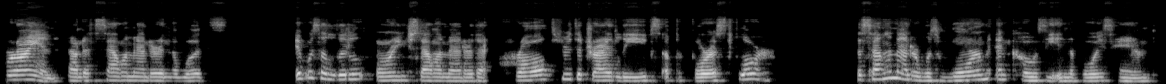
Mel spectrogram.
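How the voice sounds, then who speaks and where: A woman, a recess teacher, reading a picture book aloud to children in a calm, gentle way. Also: fairly low pitch, normal speed, rough recording. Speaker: recess teacher, guest reader.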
